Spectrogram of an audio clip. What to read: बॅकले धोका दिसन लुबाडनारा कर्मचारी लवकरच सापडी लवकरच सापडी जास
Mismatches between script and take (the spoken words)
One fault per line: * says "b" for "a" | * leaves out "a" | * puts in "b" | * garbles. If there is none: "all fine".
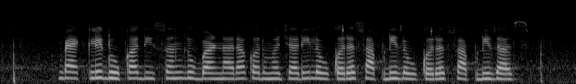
all fine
